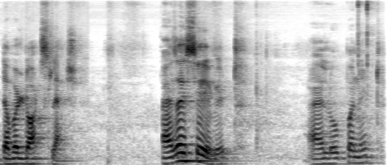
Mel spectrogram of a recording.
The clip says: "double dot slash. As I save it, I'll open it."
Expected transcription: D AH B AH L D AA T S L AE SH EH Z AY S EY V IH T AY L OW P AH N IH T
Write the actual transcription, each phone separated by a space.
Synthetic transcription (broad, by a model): D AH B AH L D AA T S L AE SH EH Z AY S EY V IH T AY L OW P AH N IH T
